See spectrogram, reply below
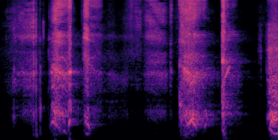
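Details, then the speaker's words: Child's reflux cough from stomach contents refluxing through the esophagus into the throat, irritating the mucosa: repeated dry, short coughs with throat clearing, occurring in an otherwise healthy child. "следующий тип кашля - это рефлюксный кашель он характерен когда есть заброс содержимого желудка через пищевод в горло"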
